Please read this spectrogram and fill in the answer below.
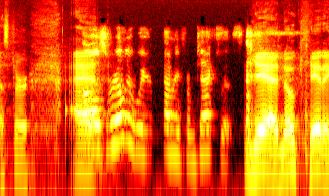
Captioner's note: laughs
